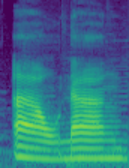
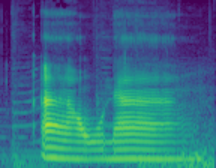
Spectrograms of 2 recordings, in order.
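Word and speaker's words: อ่าวนาง: Lay, Rai Lay, and Ao Nang Beach, Ao Nang. This has a total of two syllables, so don't break it down more than that.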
